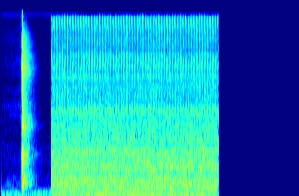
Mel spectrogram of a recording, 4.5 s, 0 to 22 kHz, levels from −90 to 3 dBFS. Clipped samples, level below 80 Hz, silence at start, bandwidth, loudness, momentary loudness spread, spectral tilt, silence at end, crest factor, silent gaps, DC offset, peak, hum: under 0.1%; -48 dBFS; 0 s; 16.5 kHz; -32 LUFS; 8 LU; -2.5 dB/octave; 1.2 s; 30 dB; none; under 0.1%; -4 dBFS; none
